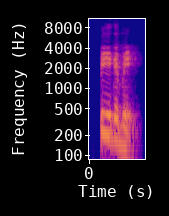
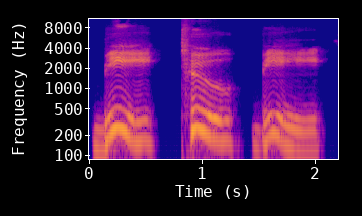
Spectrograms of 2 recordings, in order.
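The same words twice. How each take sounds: First: The parts run together as one word. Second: Each part is said separately and distinctly. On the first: The speaker calls it right. "It's like one. It's one word" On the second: The speaker calls it wrong. "as our announcer says it"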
